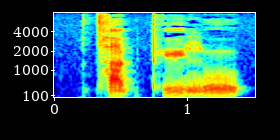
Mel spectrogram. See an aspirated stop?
yes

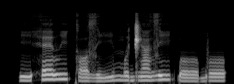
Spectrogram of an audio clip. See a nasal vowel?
yes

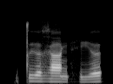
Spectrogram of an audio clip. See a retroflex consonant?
no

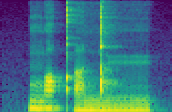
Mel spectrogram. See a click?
yes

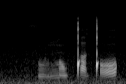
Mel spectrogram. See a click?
yes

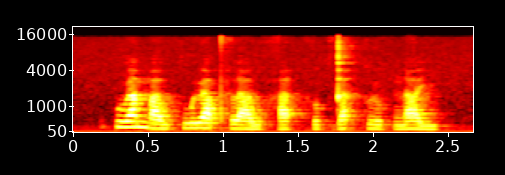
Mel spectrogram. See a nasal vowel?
no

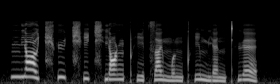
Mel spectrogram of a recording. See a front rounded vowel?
yes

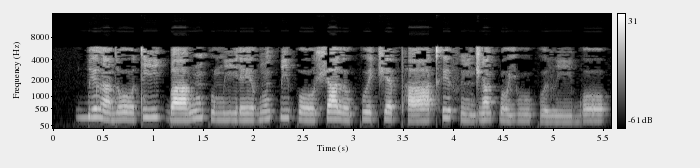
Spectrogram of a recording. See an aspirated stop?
yes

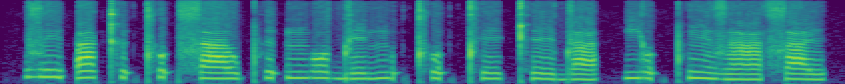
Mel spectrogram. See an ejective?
no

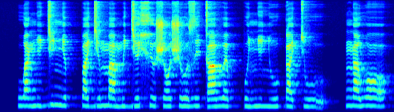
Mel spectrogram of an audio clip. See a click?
no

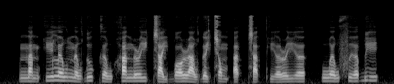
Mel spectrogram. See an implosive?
yes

